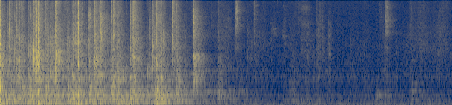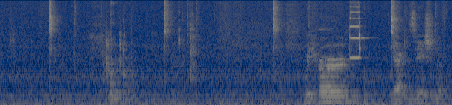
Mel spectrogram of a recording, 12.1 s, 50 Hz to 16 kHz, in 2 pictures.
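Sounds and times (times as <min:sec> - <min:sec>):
high electronic beep: 0:10.7 - 0:10.9.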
